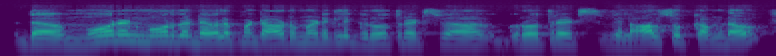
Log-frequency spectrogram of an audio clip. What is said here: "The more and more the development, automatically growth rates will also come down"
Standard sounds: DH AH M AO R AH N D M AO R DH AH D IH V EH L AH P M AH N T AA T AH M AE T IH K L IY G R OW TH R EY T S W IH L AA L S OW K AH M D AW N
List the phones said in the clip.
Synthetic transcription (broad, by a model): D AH M AO R AH N D M AO R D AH D IH V EH L AH P M AH N T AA T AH M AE T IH K L IY G R OW T R EY T S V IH L AA L S OW K AH M D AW N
